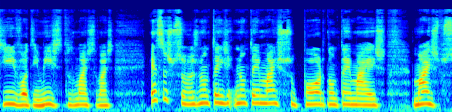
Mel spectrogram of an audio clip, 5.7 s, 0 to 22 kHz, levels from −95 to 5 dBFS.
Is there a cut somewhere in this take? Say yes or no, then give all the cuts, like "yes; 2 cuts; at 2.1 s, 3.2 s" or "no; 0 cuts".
no; 0 cuts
